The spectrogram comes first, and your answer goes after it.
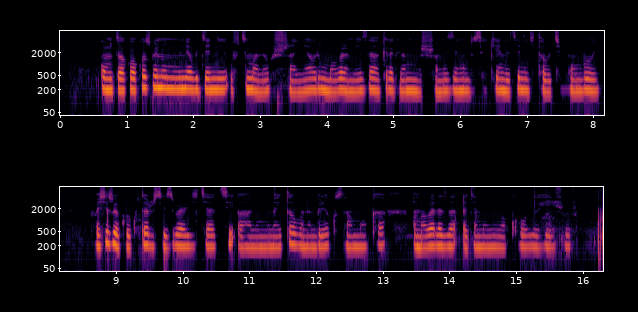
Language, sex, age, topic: Kinyarwanda, female, 18-24, education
